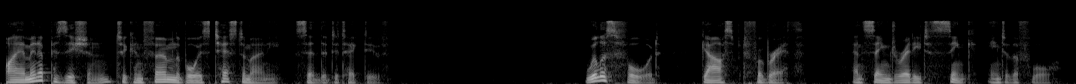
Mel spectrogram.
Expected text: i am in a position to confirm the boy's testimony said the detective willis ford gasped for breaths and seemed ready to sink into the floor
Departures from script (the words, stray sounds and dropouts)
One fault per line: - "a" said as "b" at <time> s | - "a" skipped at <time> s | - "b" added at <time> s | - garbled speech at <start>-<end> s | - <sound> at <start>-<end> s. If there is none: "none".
- "breaths" said as "breath" at 7.6 s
